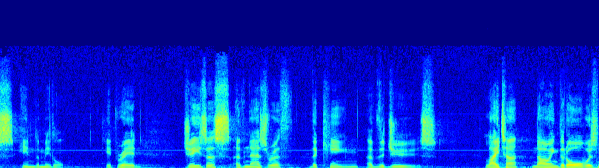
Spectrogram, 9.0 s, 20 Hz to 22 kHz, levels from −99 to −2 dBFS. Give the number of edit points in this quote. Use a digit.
2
